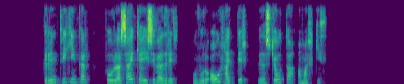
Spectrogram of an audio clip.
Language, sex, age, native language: Icelandic, female, 40-49, Icelandic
